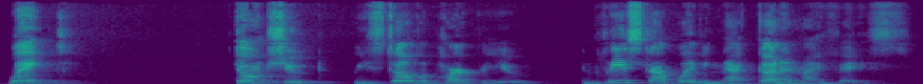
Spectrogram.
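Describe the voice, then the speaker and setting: A young woman plays a flustered Hollywood director in a stage comedy. Her voice sits at a middling pitch. She sounds theatrical and keeps trying to placate. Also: measured pace, natural voice. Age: teenager. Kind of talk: school one-act comedy stage acting.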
